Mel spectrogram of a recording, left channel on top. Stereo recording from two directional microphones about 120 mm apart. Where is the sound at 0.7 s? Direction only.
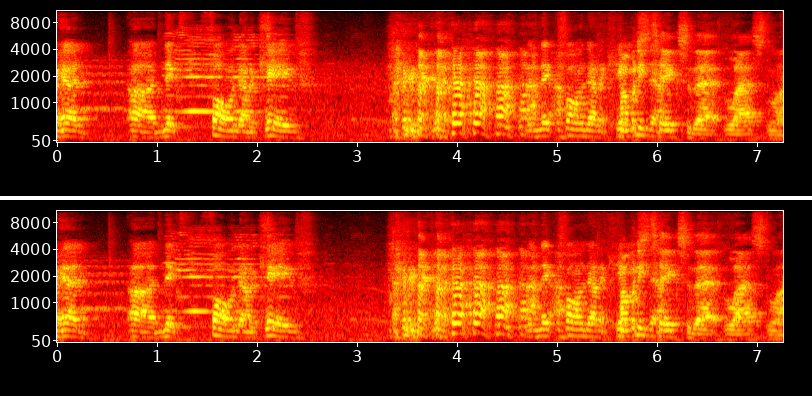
15° left (ahead or behind).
